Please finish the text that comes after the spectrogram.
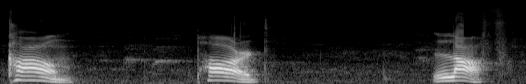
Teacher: Aquí tenemos una A estresada, larga.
